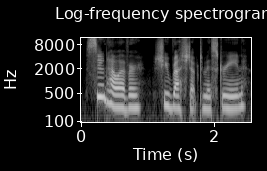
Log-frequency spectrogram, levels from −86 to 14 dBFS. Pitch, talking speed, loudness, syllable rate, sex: 240 Hz, 190 wpm, -18 LUFS, 4.5 syllables/s, female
